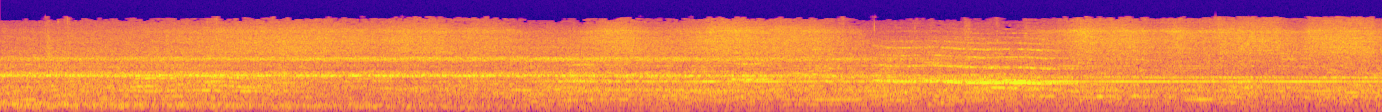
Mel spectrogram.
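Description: A train rolls slowly in along the rails.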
